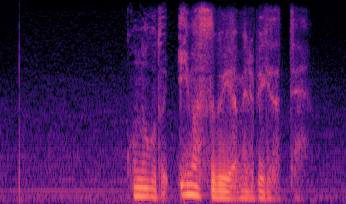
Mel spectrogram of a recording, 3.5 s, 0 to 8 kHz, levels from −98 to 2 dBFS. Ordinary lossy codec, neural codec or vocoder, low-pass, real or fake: Opus, 24 kbps; none; 7.2 kHz; real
